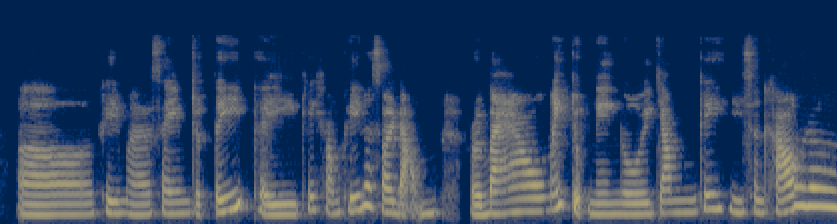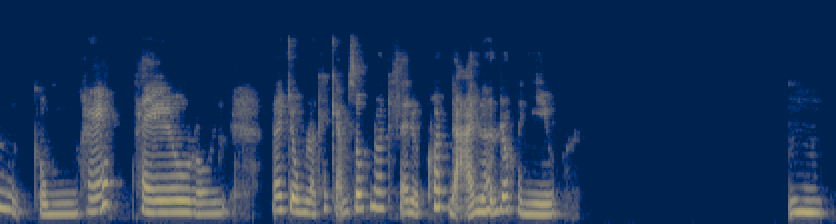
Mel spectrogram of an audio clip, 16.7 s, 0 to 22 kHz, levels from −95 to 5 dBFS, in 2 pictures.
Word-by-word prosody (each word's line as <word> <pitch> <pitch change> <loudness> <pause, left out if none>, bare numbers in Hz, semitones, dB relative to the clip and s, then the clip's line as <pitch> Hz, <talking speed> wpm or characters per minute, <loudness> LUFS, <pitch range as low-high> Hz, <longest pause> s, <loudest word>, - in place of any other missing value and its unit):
ờ, 180 +1 0
khi 205 -2 0
mà 185 -3 -4
xem 200 +1 -4
trực 185 -2 -7
tiếp 240 +8 +4 0.2
thì 180 +1 +1
cái 250 - -2
không 205 0 -4
khí 240 +2 0
nó 345 0 +4
sôi 225 -10 +1
động, 195 +1 -2 0.4
rồi 175 -1 +3
bao 220 +5 +3
mấy 335 +7 +2
chục - - +4
ngàn 190 0 -1
người 190 +1 0
trong 215 +1 -2
cái 270 +3 -1 0.2
sân 220 -1 -4
khấu 225 +3 +4
đó 330 - +7 0.5
cùng 185 +1 -3
hát 240 - 0 0.3
theo, 215 -1 +3
rồi 195 -1 -4 0.5
nói 250 +1 0
chung 235 -4 +2
là 200 - -2
cái 270 +9 -10
cảm 220 - -4
xúc 275 +4 +3
nó 295 -2 0
sẽ - - -4
được 205 -4 -1
khuếch 310 -1 0
đại - - +2
lên 225 -1 +2
rất 250 0 -1
là 205 - -4
nhiều. 185 -1 0 2.3
Ừm. 215 0 0
210 Hz, 160 wpm, -30 LUFS, 185-235 Hz, 2.3 s, đó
